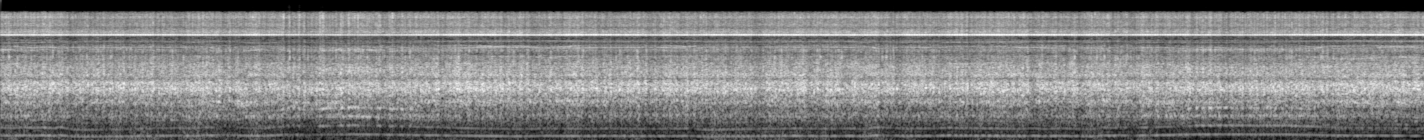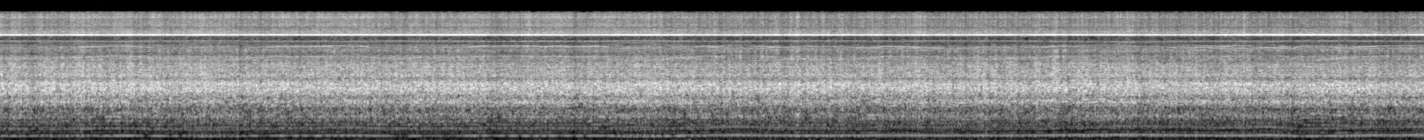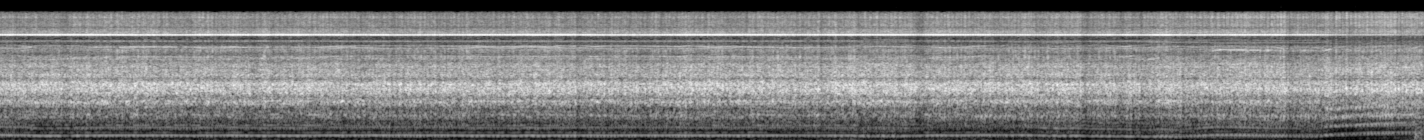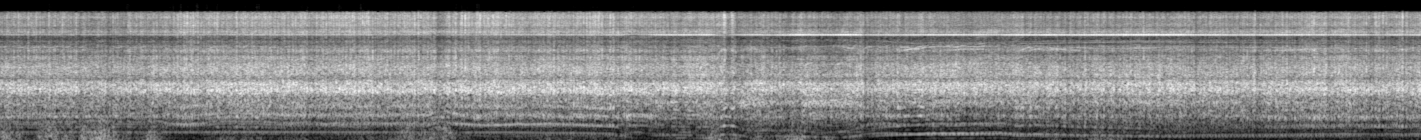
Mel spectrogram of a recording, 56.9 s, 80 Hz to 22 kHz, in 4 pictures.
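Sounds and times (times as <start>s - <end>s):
electric motor and propeller hum: 0.0s - 56.9s
wind buffeting microphone: 42.6s - 47.4s, 49.5s - 51.4s.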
